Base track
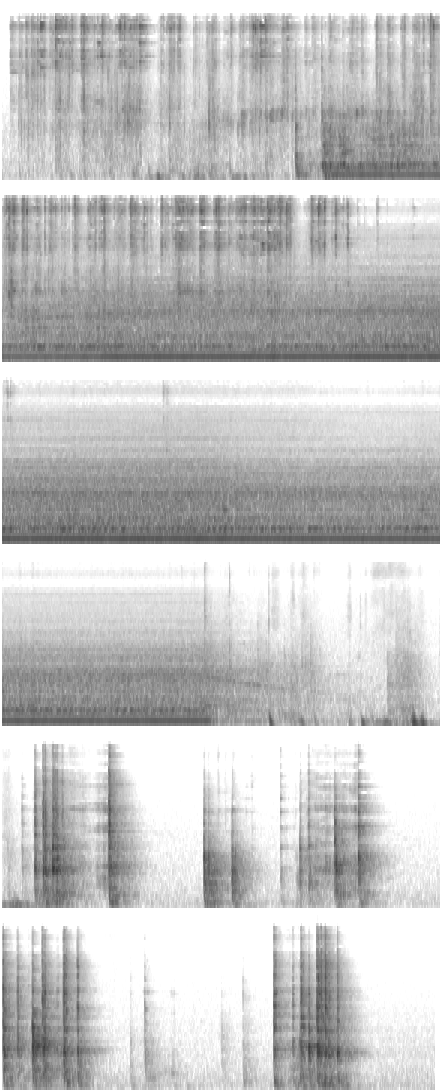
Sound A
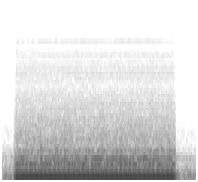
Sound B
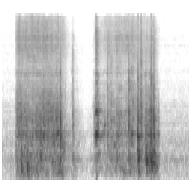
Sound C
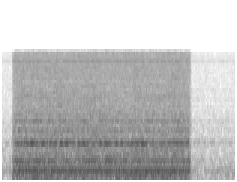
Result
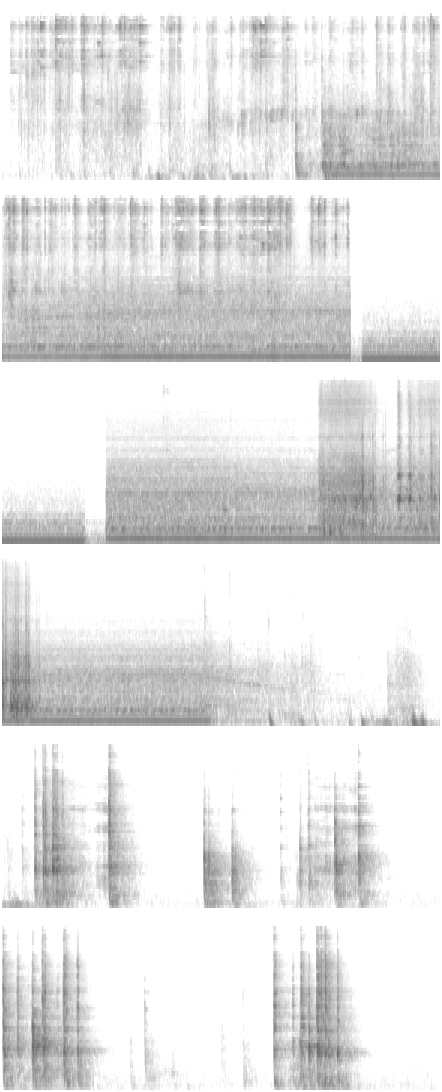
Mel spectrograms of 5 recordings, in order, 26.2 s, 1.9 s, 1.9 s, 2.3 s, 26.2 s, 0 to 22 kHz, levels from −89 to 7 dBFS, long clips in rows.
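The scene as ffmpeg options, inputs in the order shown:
-filter_complex "[0:a]volume=-17dB[a];[1:a]acompressor=threshold=-30dB:ratio=6:attack=3.2:release=140:knee=1:detection=peak[b];[2:a]aecho=1:1:104|208|312:0.708|0.127|0.0229[c];[a]asplit=2[d][e];[d]atrim=end=7.864[f];[b]atrim=end=1.94,asetpts=PTS-STARTPTS,volume=-16dB[g];[e]atrim=start=9.796[h];[c]atrim=end=1.87,asetpts=PTS-STARTPTS,volume=-14.5dB,afade=t=in:d=0.004:c=hsin,afade=t=out:st=1.866:d=0.004:c=hsin,adelay=519498S[i];[f][g]acrossfade=d=0.004:c1=hsin:c2=hsin[j];[j][h]acrossfade=d=0.004:c1=hsin:c2=hsin[k];[k][i]amix=inputs=2:normalize=0"

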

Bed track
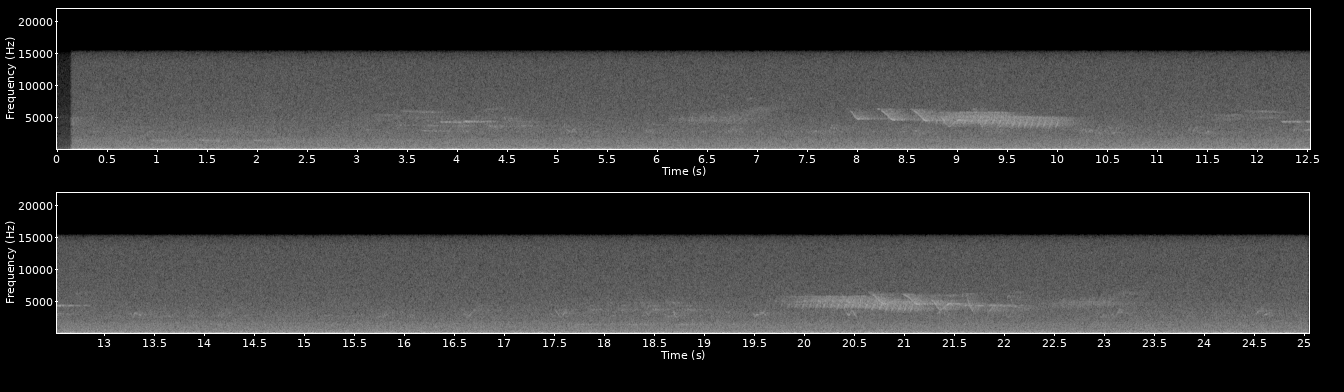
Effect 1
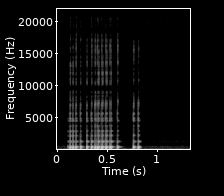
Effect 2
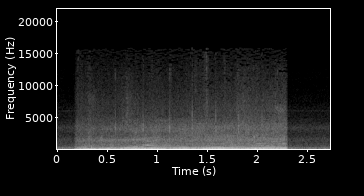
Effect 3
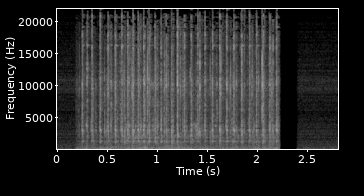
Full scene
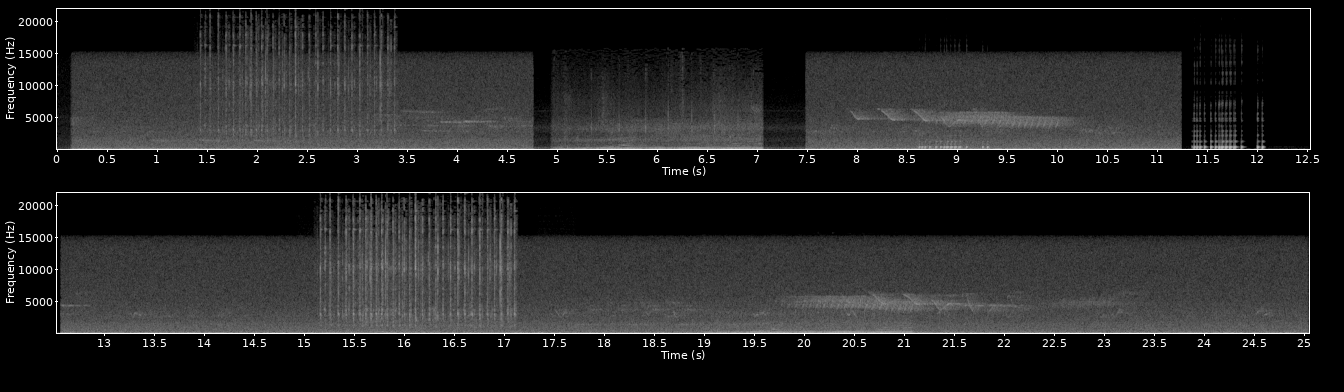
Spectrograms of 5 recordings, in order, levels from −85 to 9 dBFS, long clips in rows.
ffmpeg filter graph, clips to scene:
-filter_complex "[3:a]asplit=2[a][b];[2:a]asplit=2[c][d];[1:a]asplit=2[e][f];[0:a]volume=-11.5dB[g];[c]highshelf=f=2.1k:g=10.5[h];[e]asoftclip=type=tanh:threshold=-10dB[i];[g]asplit=3[j][k][l];[j]atrim=end=4.764[m];[h]atrim=end=2.73,asetpts=PTS-STARTPTS,volume=-11.5dB[n];[k]atrim=start=7.486:end=11.244[o];[f]atrim=end=1.33,asetpts=PTS-STARTPTS,volume=-8dB[p];[l]atrim=start=12.566[q];[a]atrim=end=2.81,asetpts=PTS-STARTPTS,volume=-12.5dB,afade=t=in:d=0.004:c=hsin,afade=t=out:st=2.806:d=0.004:c=hsin,adelay=1180[r];[i]atrim=end=1.33,asetpts=PTS-STARTPTS,volume=-10dB,afade=t=in:d=0.004:c=hsin,afade=t=out:st=1.326:d=0.004:c=hsin,adelay=8490[s];[b]atrim=end=2.81,asetpts=PTS-STARTPTS,volume=-5.5dB,afade=t=in:d=0.004:c=hsin,afade=t=out:st=2.806:d=0.004:c=hsin,adelay=14910[t];[d]atrim=end=2.73,asetpts=PTS-STARTPTS,volume=-9.5dB,afade=t=in:d=0.004:c=hsin,afade=t=out:st=2.726:d=0.004:c=hsin,adelay=18790[u];[m][n]acrossfade=d=0.004:c1=hsin:c2=hsin[v];[v][o]acrossfade=d=0.004:c1=hsin:c2=hsin[w];[w][p]acrossfade=d=0.004:c1=hsin:c2=hsin[x];[x][q]acrossfade=d=0.004:c1=hsin:c2=hsin[y];[y][r][s][t][u]amix=inputs=5:normalize=0"

